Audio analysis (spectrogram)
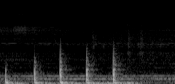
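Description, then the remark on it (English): Five heavy, booming knocks strike in quick, even succession, solid, over a faint steady hum, then all falls quiet. “Suddenly, a heavy knock frightened me as I quickly flipped my head to the doorway beside me to see my girlfriend and her auntie.”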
